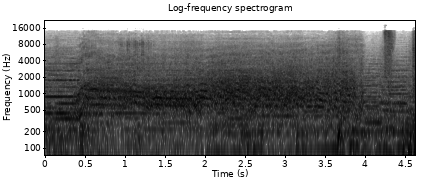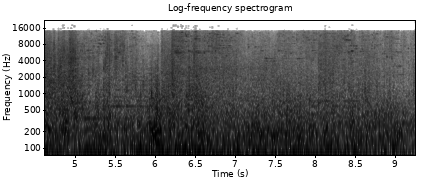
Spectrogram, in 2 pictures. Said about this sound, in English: You can see the fucking explosion over his shoulder.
